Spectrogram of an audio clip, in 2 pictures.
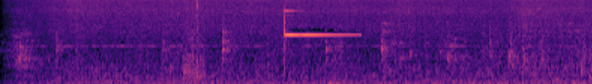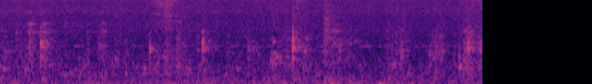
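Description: Frying sizzle: a steady hiss with scattered light crackles and ticks. A single high ding, the loudest sound, rings briefly about three seconds in, and the sound cuts off suddenly near the end.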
